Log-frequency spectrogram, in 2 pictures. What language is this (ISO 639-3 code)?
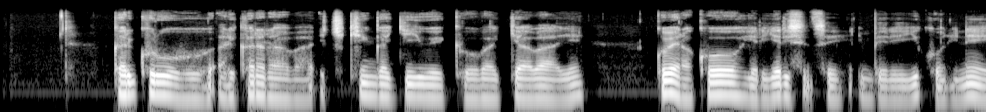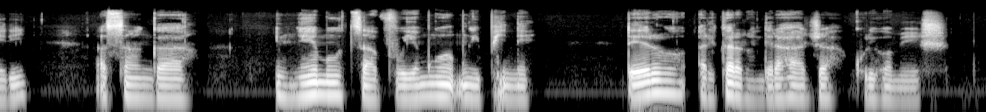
run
